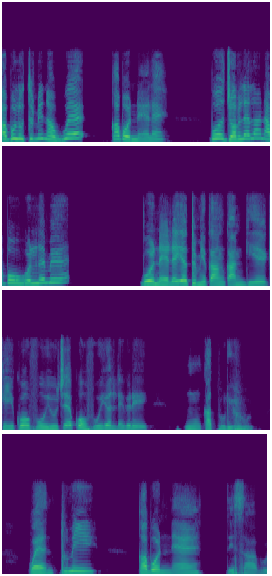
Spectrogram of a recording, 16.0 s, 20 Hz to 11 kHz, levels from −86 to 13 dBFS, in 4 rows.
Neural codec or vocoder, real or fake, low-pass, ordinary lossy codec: codec, 16 kHz, 1 kbps, X-Codec, HuBERT features, trained on LibriSpeech; fake; 7.2 kHz; none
